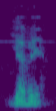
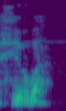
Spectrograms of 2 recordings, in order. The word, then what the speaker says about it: Yahvé: los cristianos católicos es Yahvé. Veréis que los protestantes muchas veces utilizan la palabra Jehová, pero lo correcto lingüísticamente, históricamente, es Yahvé. Jehová es una pronunciación defectuosa y en todo caso,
